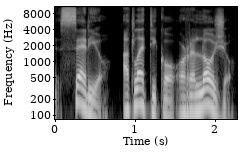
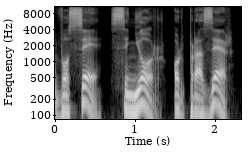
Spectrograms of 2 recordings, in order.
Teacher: An open e sounds bright and wide, like in sério, atlético, or relógio. But a closed e is tighter, it's shorter, like in você, senhor, or prazer.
